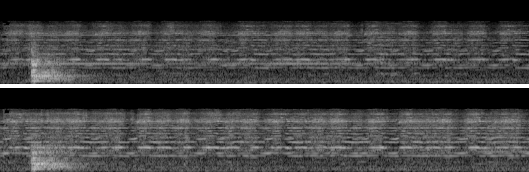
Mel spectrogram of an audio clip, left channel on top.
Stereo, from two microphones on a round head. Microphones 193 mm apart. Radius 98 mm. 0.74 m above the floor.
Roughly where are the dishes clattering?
Left.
